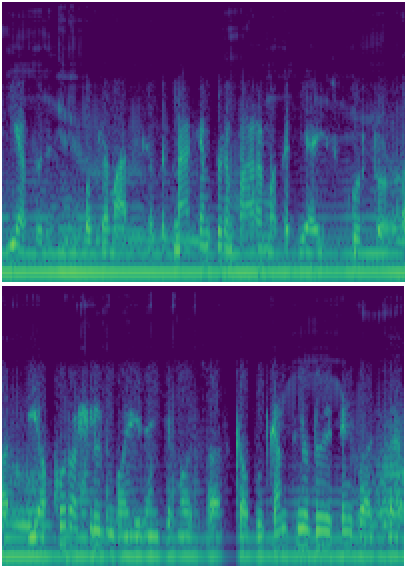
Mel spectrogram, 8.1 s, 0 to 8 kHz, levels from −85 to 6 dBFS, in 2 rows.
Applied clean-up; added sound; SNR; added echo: neural mask model RNNoise.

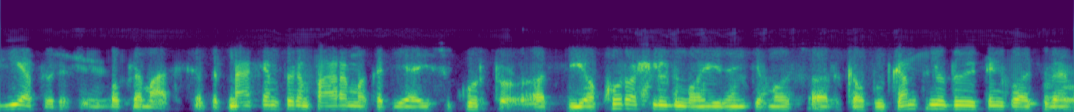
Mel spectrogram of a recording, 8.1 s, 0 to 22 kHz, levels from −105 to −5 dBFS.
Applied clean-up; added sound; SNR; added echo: neural mask model Resemble Enhance denoiser.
